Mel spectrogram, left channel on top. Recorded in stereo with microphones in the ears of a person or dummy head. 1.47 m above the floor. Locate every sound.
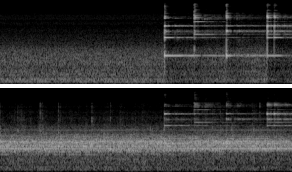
1.6 s a clink: 20° left (ahead or behind), 2 m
